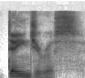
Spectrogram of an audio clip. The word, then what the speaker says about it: dangerous: So, dangerous. Dangerous. Dangerous. Yeah. So, you're perhaps g a little bit too much emphasis to the the Russ on the end. You get too strong.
